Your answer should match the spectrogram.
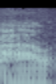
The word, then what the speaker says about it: how: The first thing to remember with that one is that there's a sound at the beginning of it, so it's how. Right. With that ow sound, it's two sounds. It's ah and oo put together.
